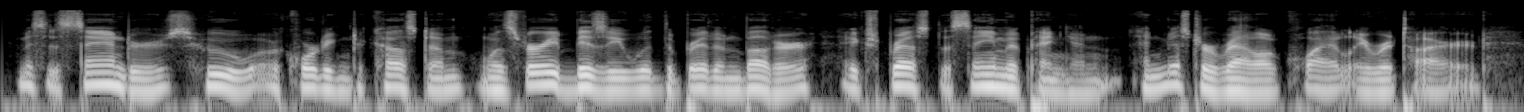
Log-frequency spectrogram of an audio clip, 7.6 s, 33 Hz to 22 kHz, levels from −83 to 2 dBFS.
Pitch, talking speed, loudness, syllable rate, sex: 125 Hz, 180 wpm, -17 LUFS, 5.4 syllables/s, male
